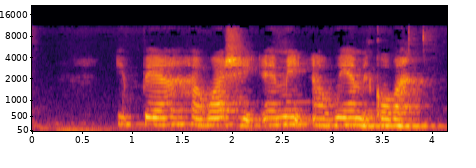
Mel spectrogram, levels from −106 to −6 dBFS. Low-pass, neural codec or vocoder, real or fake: 10.8 kHz; none; real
